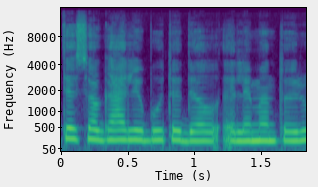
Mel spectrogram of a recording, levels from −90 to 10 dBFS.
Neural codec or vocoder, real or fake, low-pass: vocoder, 44.1 kHz, 128 mel bands every 256 samples, BigVGAN v2; fake; 14.4 kHz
